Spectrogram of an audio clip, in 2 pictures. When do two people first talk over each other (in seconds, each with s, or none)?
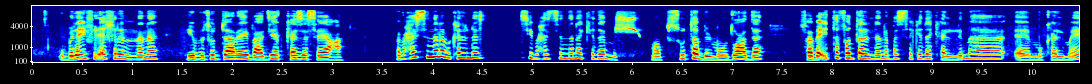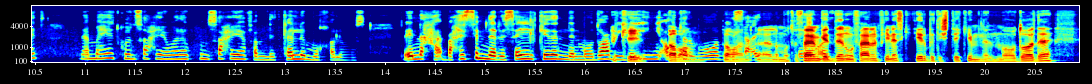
16.3 s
